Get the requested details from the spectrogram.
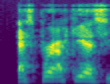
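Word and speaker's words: Esperacchius: I don't know if I'm pronouncing it correctly. Esperachius. – Esperachius, yes.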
